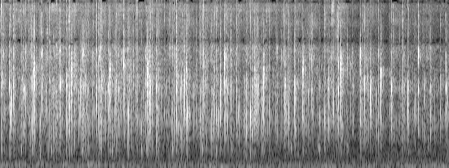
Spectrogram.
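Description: An audience applauds steadily for several seconds, a dense, even wash of many hands clapping at once with no voices rising above it.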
